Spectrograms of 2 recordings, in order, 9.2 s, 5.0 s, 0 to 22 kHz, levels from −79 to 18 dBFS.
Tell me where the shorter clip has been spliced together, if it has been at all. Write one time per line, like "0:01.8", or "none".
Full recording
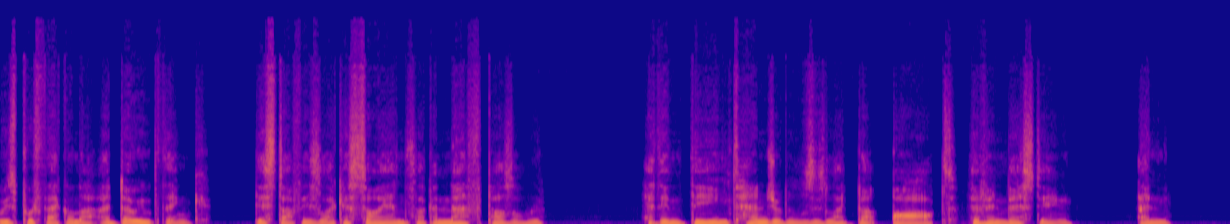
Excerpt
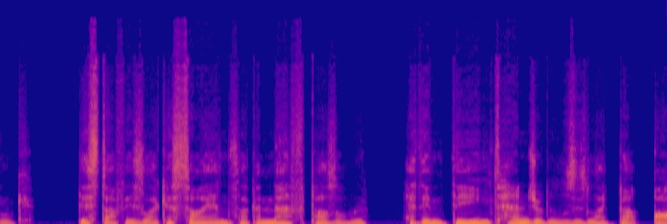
0:02.9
